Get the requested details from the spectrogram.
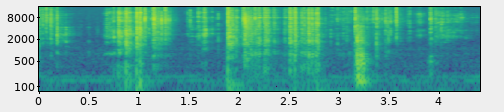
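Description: A utility knife blade carves crunchy flakes off a solid, dry green bar of soap. The scraping comes as a rapid run of short, dry, crisp crunches with bright, high crackle. Loud bursts stand out near the middle and end against a faint low hum.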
